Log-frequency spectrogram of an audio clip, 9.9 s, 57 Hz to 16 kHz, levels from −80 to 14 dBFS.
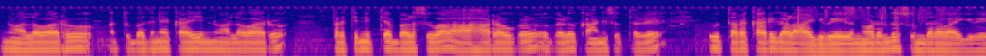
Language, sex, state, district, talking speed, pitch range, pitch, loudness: Kannada, male, Karnataka, Raichur, 90 wpm, 110-120 Hz, 115 Hz, -16 LUFS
